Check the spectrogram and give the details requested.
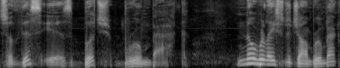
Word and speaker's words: Brumback: don't say there is you prefer the broom back instead of brown back yes i spelt like it's i i say it like it's b-r-o-o-m is that what you're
